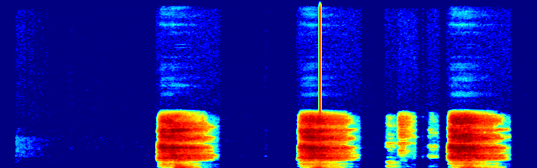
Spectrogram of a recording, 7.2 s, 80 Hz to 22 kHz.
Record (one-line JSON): {"exhalation_length": "7.2 s", "exhalation_amplitude": 29924, "exhalation_signal_mean_std_ratio": 0.41, "survey_phase": "beta (2021-08-13 to 2022-03-07)", "age": "45-64", "gender": "Female", "wearing_mask": "No", "symptom_none": true, "smoker_status": "Current smoker (11 or more cigarettes per day)", "respiratory_condition_asthma": true, "respiratory_condition_other": true, "recruitment_source": "REACT", "submission_delay": "12 days", "covid_test_result": "Negative", "covid_test_method": "RT-qPCR"}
